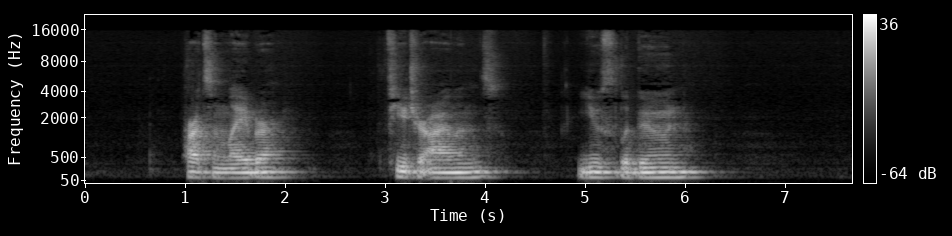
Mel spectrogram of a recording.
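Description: A middle-aged man speaks calmly and close by, in short phrases.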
